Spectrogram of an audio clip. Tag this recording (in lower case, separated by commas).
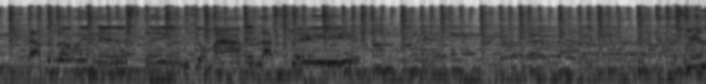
music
